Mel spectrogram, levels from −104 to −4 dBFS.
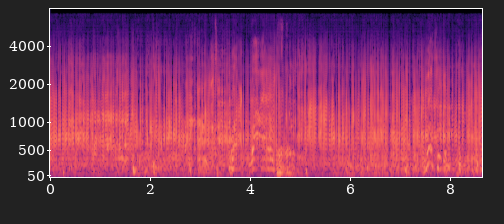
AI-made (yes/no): yes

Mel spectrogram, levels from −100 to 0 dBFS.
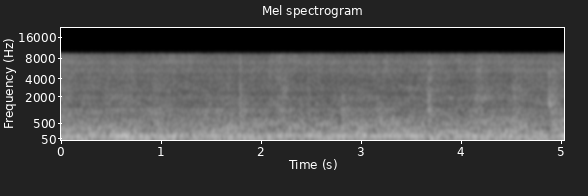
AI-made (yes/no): yes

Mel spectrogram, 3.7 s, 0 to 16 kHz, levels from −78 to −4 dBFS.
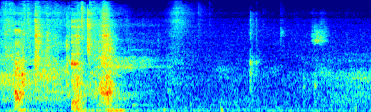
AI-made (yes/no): no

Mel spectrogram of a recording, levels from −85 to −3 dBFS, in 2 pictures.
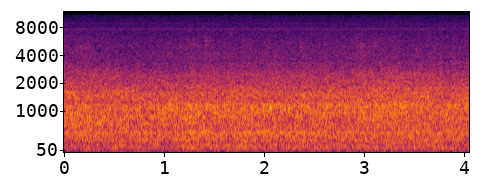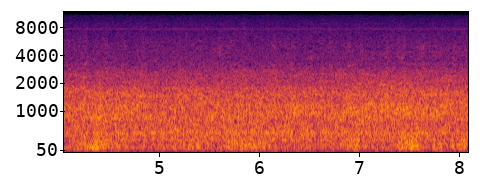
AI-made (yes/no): yes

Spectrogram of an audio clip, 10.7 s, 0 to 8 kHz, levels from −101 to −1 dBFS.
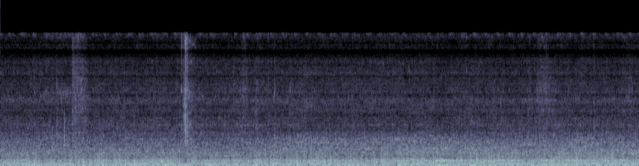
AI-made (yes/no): yes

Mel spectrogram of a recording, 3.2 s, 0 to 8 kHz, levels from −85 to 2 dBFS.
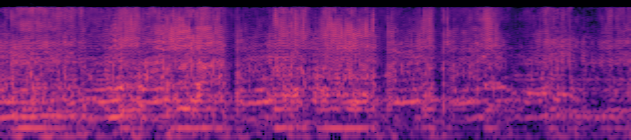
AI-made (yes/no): yes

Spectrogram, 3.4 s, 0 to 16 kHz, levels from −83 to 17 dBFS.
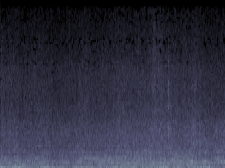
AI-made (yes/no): no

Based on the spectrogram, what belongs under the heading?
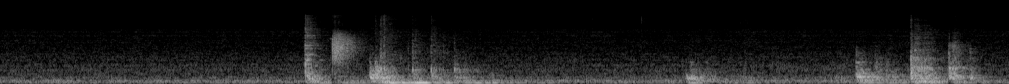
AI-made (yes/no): no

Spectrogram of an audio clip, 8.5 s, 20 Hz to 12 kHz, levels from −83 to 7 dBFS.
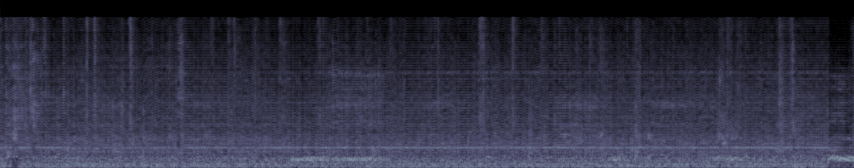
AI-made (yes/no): yes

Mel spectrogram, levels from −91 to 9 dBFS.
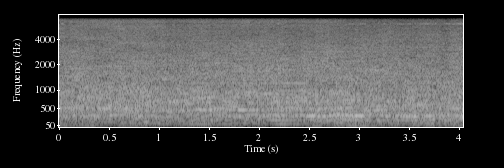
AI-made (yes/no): yes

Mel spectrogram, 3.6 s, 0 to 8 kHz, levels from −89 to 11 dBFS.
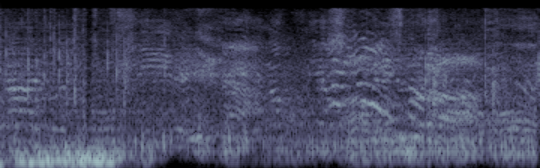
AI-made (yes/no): yes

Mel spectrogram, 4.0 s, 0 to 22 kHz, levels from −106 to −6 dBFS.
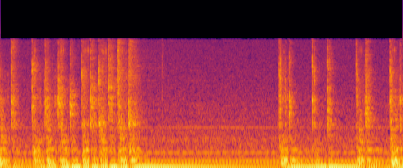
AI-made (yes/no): no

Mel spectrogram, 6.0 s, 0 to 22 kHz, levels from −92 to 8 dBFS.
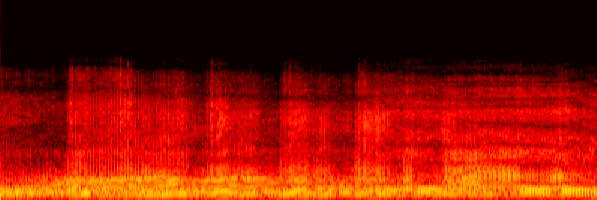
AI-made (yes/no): no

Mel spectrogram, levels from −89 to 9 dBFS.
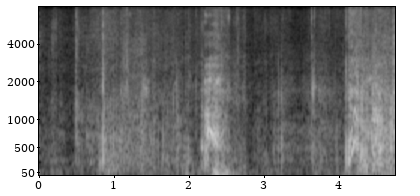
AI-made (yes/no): no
